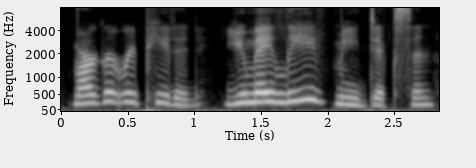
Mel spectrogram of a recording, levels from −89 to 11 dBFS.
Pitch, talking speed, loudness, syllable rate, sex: 235 Hz, 150 wpm, -18 LUFS, 5.1 syllables/s, female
